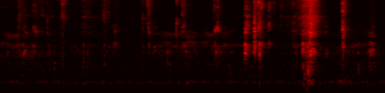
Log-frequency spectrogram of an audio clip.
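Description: A person chewing food close to the microphone: faint, mouth-closed chewing, then a few short, sharp wet clicks and smacks in the last couple of seconds.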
